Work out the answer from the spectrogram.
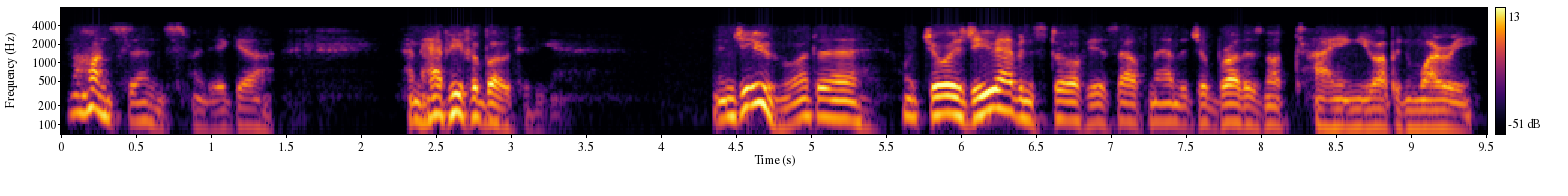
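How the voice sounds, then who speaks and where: A man playing a kindly, melancholy curmudgeon of a time traveler in a radio play, speaking in a halting, wistful way. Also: fairly low pitch, lively intonation, husky. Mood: flustered, kindly. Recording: narrow tinny phone-like audio.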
